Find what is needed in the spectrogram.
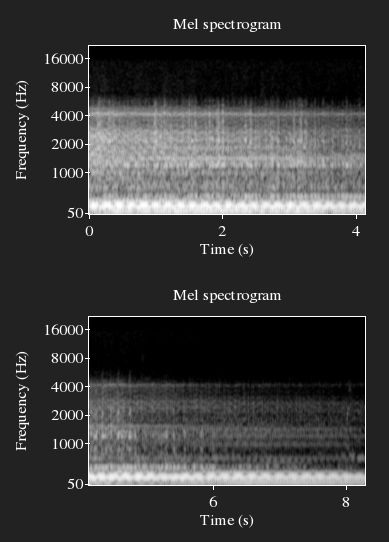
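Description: Distorted electric guitars and bass holding one last chord through effects, left to ring out with no new notes and slowly fading as the song ends.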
